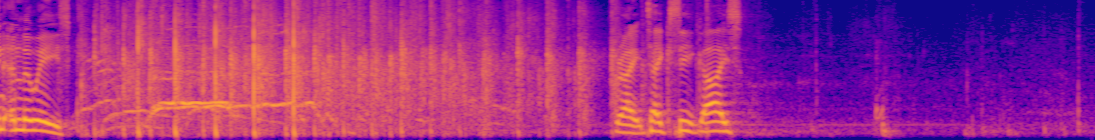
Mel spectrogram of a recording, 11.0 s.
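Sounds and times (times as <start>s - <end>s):
speech: 0.0s - 1.1s, 6.2s - 7.5s
audience applause: 0.8s - 7.1s.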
